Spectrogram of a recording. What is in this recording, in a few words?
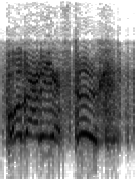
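Hungarian enemy detected mood high, speech; War Thunder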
